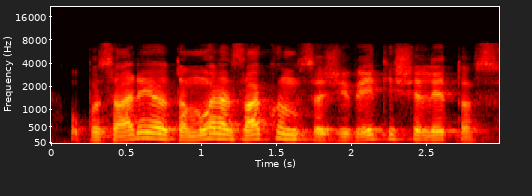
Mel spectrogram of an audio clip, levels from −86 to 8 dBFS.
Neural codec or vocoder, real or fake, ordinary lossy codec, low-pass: vocoder, 44.1 kHz, 128 mel bands, Pupu-Vocoder; fake; none; 7.2 kHz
